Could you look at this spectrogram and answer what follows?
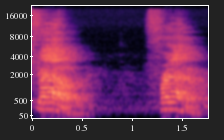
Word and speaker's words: Fehr: 캠프 종과 FEHR은 어떻게? fail 이렇게 발음하면 돼요.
